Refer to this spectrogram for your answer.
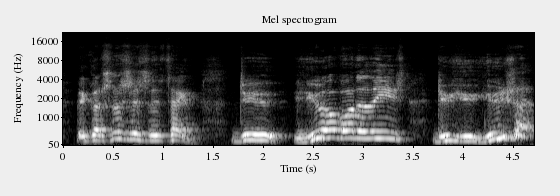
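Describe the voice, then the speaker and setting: In a Scottish accent, a man talks at a fairly slow pace in a high pitch with very wide pitch swings and very even loudness, with noticeable background noise and audible room echo. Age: 80s+. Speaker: vlogger. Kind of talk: direct-to-camera monologue.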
